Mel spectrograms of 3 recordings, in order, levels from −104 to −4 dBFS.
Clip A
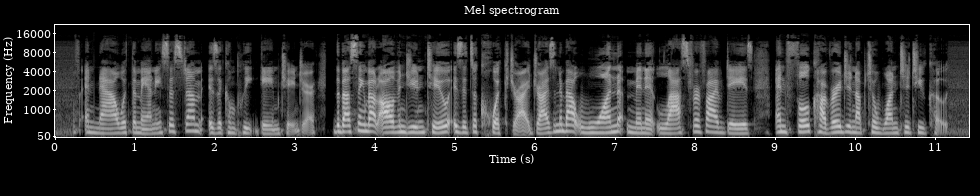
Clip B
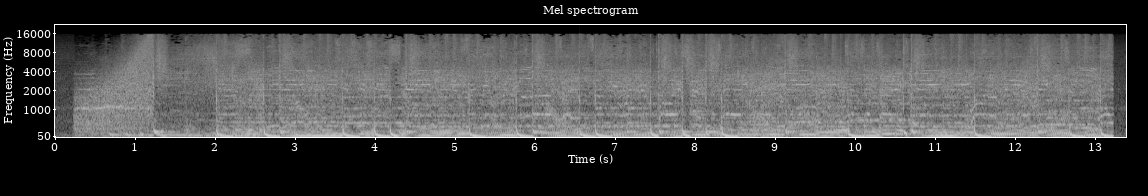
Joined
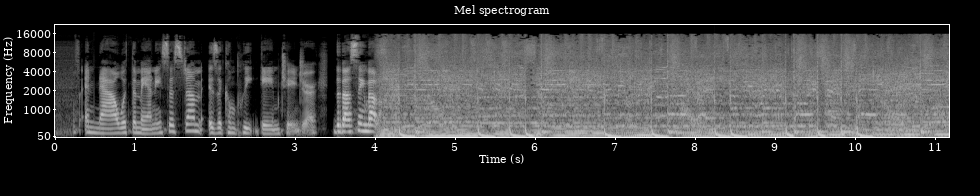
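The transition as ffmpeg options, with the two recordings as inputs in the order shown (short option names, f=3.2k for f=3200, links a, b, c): -filter_complex "[0:a]asettb=1/sr,asplit=3[a][b][c];[a]atrim=end=2.884[d];[b]atrim=start=2.88:end=4.1,asetpts=PTS-STARTPTS,afade=t=in:d=0.004:c=qsin,afade=t=out:st=1.216:d=0.004:c=qsin,asplit=2[e][f];[f]adelay=22,volume=-7dB[g];[e][g]amix=inputs=2:normalize=0,atrim=end_sample=53802[h];[c]atrim=start=4.096[i];[d][h]acrossfade=d=0.004:c1=hsin:c2=qsin[j];[j][i]acrossfade=d=0.004:c1=qsin:c2=hsin,apad=whole_dur=11.18,atrim=end=11.18,atrim=end=4.1,asetpts=PTS-STARTPTS[k];[1:a]atrim=start=2.29:end=9.49,asetpts=PTS-STARTPTS[l];[k][l]acrossfade=d=0.12:c1=tri:c2=tri"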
